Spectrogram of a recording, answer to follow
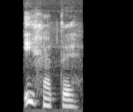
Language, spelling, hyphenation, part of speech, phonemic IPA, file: Greek, είχατε, εί‧χα‧τε, verb, /ˈi.xa.te/, El-είχατε.ogg
- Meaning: second-person plural imperfect of έχω (écho): "you had"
